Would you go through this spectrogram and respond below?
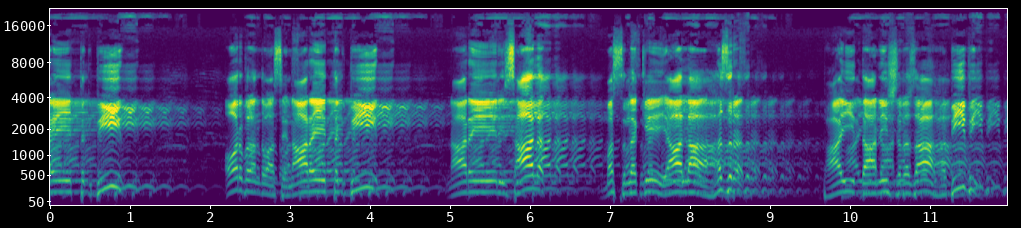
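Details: Adult man speaking to a crowd; normal voice.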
